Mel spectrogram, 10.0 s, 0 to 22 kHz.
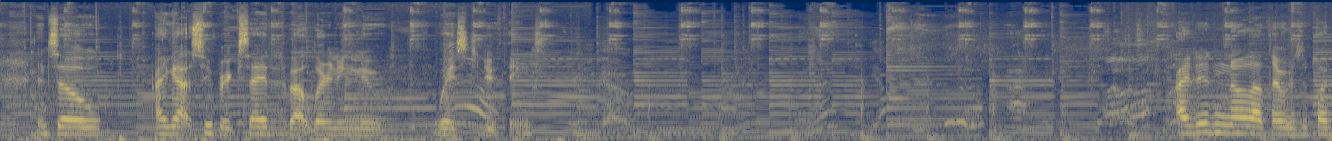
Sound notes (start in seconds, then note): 5.6 upbeat guitar music; 8.2 chatting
